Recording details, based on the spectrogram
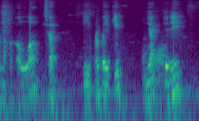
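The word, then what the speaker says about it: الله: Jadi pengucapan lafaz Allah itu adalah pertama, kalau yang masih pengucapannya Allah, ini kan berarti kan kita mendahulu pertama huruf yang kita ucapkan A, jelas ya, A. Kalau kita pengucapannya Allah, berarti yang kita ucapkan berikutnya adalah huruf waw, gitu ya. Baru lam, Allah, gitu ya, Allah. Nah, tapi yang betul adalah kita dari A langsung ke lam, al, nggak ada wawnya,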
